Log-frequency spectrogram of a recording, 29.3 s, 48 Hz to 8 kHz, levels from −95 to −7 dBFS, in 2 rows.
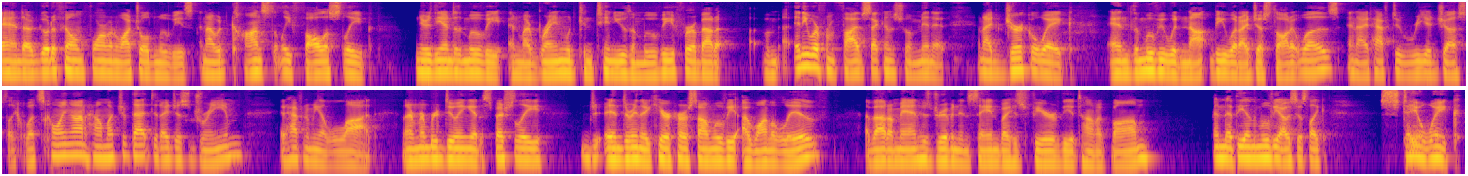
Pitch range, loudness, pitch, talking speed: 105-120 Hz, -21 LUFS, 110 Hz, 245 wpm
